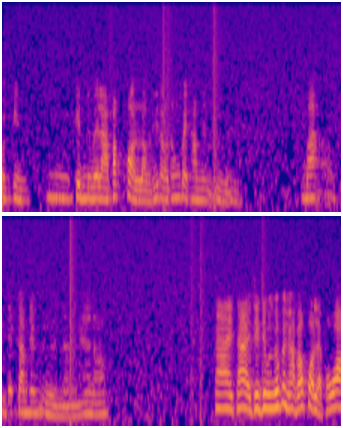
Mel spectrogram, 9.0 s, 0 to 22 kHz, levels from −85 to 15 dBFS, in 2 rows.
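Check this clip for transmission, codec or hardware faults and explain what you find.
One fault runs through the whole speech clip: overdone noise removal. A noise reduction stage was set too aggressively. Frequency bands near its noise estimate get pushed far down, taking quiet speech detail with them. Pauses drop to near silence with twinkling specks.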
